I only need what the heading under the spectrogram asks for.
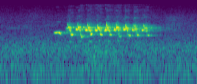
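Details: Japanese robin, a visitor that stayed six days at a birding spot, singing close by on its last day: a thin introductory whistle leading into a rapid, even, rattling trill lasting nearly a second.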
